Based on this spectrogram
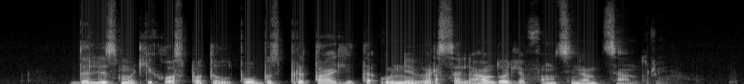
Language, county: Lithuanian, Kaunas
